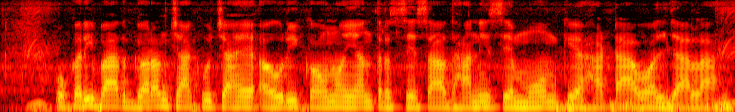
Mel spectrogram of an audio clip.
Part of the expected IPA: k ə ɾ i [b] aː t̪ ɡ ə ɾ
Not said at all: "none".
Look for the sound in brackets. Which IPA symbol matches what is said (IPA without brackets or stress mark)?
b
